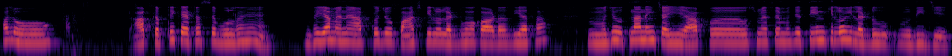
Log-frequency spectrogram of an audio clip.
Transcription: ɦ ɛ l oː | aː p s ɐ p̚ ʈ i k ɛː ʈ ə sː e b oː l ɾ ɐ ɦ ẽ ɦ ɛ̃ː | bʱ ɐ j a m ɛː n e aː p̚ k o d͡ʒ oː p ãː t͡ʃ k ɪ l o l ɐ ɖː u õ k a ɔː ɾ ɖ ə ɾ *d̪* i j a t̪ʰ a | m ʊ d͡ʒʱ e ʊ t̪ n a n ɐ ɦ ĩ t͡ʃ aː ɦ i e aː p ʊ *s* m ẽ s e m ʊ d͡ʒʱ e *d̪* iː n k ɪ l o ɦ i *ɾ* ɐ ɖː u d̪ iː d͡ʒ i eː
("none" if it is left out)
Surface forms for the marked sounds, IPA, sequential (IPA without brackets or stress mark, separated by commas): d̪, s, t̪, l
